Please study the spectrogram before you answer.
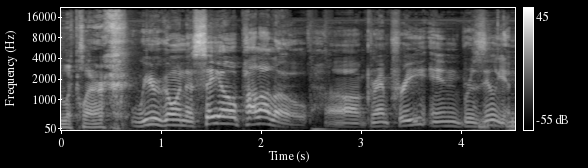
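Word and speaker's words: São Paulo: we are going to SEO palalo uh Grand Prix in Brazilian one more try Sayo poino it would be sa paoo Brazil you nailed it braz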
